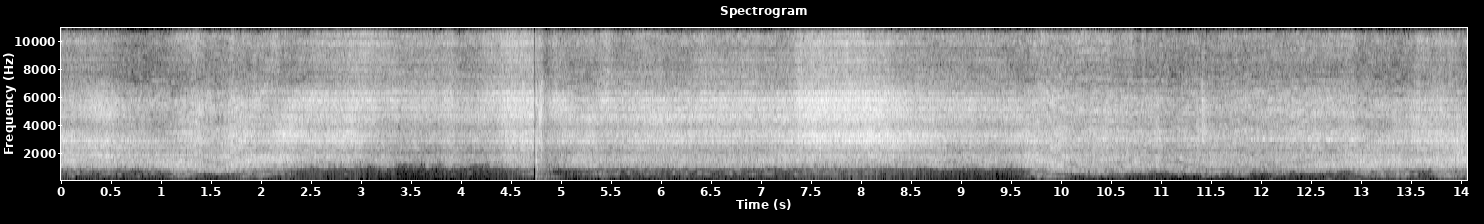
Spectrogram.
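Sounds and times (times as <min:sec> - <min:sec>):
arc welding hiss: 0:00.0 - 0:14.0
sharp click: 0:04.8 - 0:05.0.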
